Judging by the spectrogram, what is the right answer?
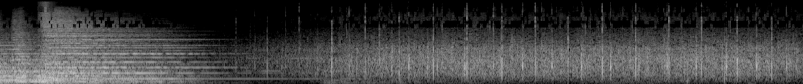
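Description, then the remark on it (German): A sustained orchestral chord rings out and fades as the concert ends at the Festspielhaus St. Pölten, then the audience breaks into steady, dense applause with many crisp individual claps, continuing loudly to the end. “Das Konzert ist zu Ende, das Publikum spendet Applaus und dann gehen Gäste und Orchester wieder getrennte Wege.”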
